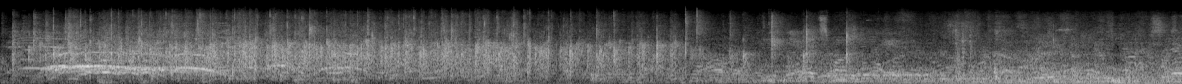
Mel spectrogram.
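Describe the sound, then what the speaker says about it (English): Sustained audience applause and clapping with some crowd noise welcome a featured poet onto the stage at a readers and writers festival in Ubud, steady and full for most of the stretch before thinning slightly toward the end. "Can everyone please give a big round of applause to Kamau?"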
